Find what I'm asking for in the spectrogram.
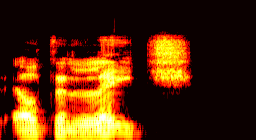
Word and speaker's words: Helton Leite: And shout out to to to my new friend there, uh, my new friend Nino Torres, uh, pronouncing it Helton Leite. He's got the Brazilian pronunciation there,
